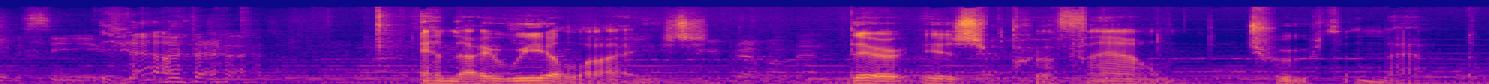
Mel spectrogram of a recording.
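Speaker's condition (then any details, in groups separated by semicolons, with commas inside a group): ALS; progressive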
